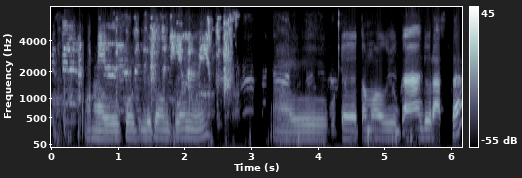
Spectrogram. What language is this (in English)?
Odia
